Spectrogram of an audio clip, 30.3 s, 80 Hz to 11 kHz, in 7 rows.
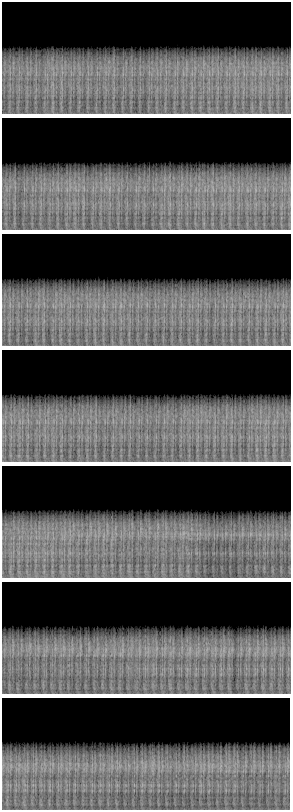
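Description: Large model steam engine (7/8-inch bore, 1 1/2-inch stroke) running fast and steady with no governor, its exhaust beating in a quick, even rhythm while it drives a small generator. It runs smoothly on live steam, the boiler building pressure at about 14 psi.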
